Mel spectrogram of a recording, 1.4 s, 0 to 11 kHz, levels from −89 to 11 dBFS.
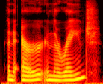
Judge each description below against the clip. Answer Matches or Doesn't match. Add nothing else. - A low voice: Doesn't match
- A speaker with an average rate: Doesn't match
